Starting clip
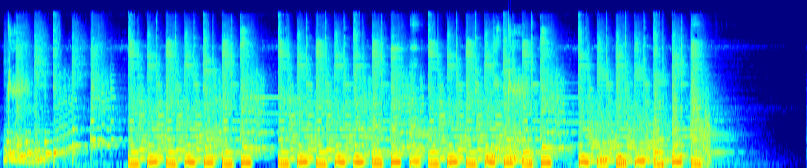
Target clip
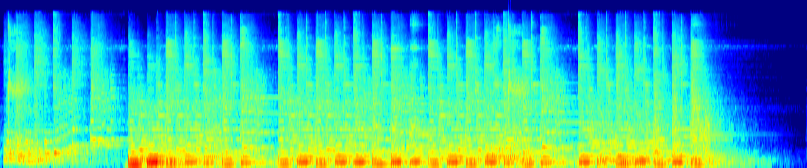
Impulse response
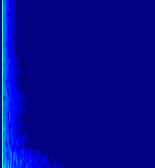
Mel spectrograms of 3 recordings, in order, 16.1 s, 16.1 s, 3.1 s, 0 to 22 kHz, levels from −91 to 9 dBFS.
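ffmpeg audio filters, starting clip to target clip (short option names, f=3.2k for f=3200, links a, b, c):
-filter_complex "[0:a]asettb=1/sr,asplit=3[a][b][c];[a]atrim=end=2.504[d];[b]atrim=start=2.5:end=3.15,asetpts=PTS-STARTPTS,afade=t=in:d=0.004:c=qsin,afade=t=out:st=0.646:d=0.004:c=qsin,aemphasis=mode=reproduction:type=bsi[e];[c]atrim=start=3.146[f];[d][e]acrossfade=d=0.004:c1=hsin:c2=qsin[g];[g][f]acrossfade=d=0.004:c1=qsin:c2=hsin,asplit=2[h][i];[i]adelay=241,lowpass=f=2.5k:p=1,volume=-17.5dB,asplit=2[j][k];[k]adelay=241,lowpass=f=2.5k:p=1,volume=0.52,asplit=2[l][m];[m]adelay=241,lowpass=f=2.5k:p=1,volume=0.52,asplit=2[n][o];[o]adelay=241,lowpass=f=2.5k:p=1,volume=0.52[p];[h][j][l][n][p]amix=inputs=5:normalize=0[q];[1:a]atrim=start_sample=2205[r];[q][r]afir=irnorm=-1:irlink=0,volume=8dB"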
